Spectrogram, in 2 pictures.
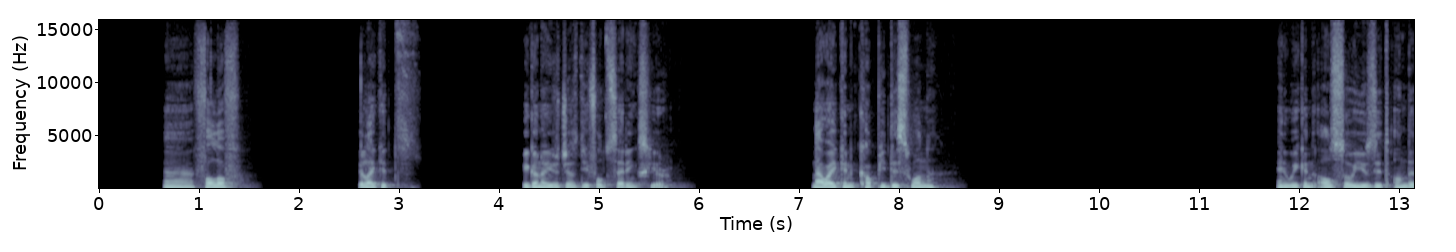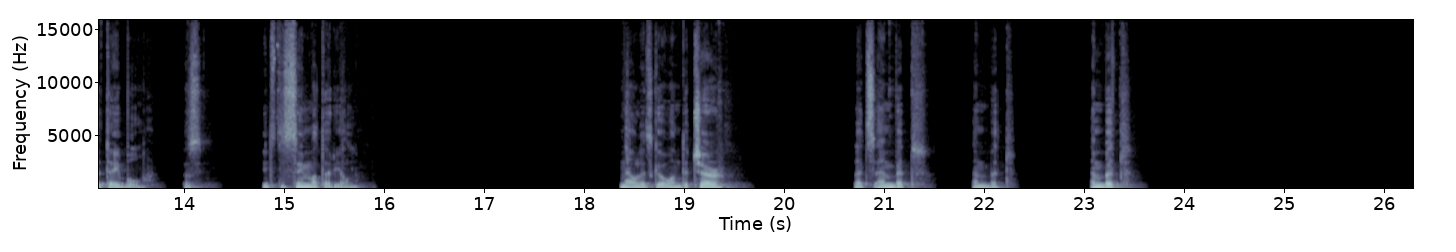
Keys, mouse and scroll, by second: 0.4 click, 2.1 click, 7.5 click, 12.5 click, 14.0 click, 16.3 click, 17.6 click, 18.3 click, 19.3 click, 20.3 click, 21.0 click, 21.3 click, 21.7 click, 22.3 click, 22.7 click, 22.9 double click, 23.3 click, 24.9 click, 25.7-26.2 drag.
